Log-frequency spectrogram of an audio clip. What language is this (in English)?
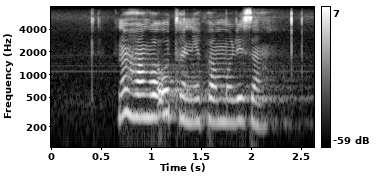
Venda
